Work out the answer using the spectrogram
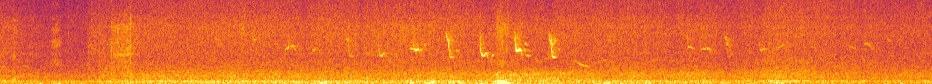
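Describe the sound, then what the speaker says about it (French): A dense, continuous hum of many honeybees buzzing in June fills the air, steady and close, with occasional louder passes of individual insects. "Les abeilles sont à fond."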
